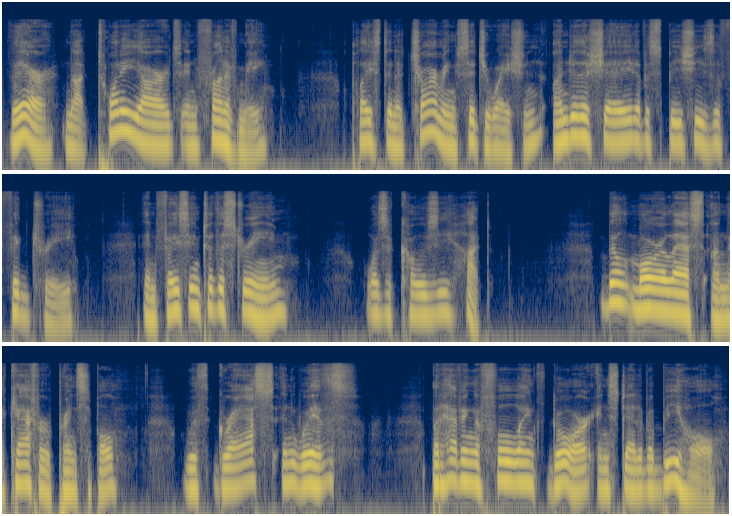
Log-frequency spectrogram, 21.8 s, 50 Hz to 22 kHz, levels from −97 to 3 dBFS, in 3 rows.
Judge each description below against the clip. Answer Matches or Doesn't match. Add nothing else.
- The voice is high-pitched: Doesn't match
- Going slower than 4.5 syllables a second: Matches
